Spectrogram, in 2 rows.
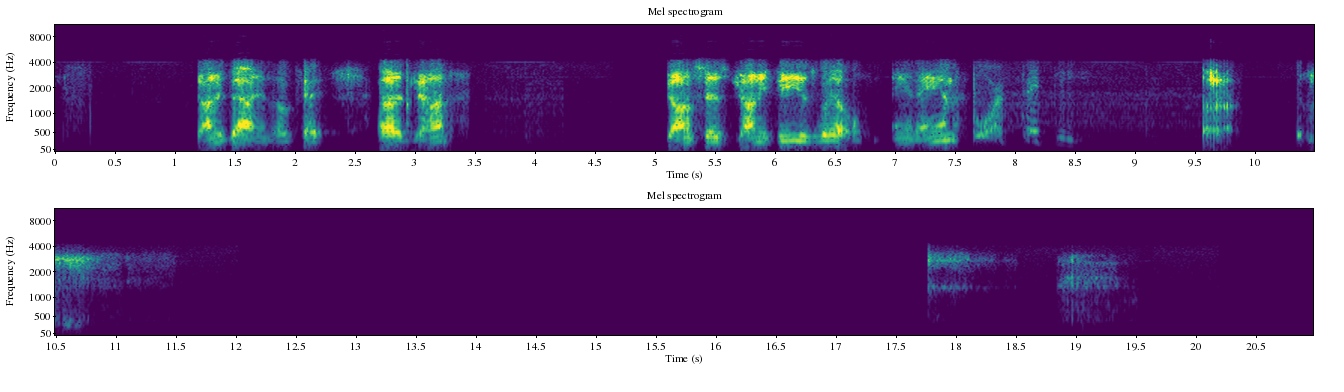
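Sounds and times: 
speech: 1.2s - 3.4s, 5.1s - 8.6s, 9.6s - 9.8s
loud raspy belch: 9.6s - 10.6s.

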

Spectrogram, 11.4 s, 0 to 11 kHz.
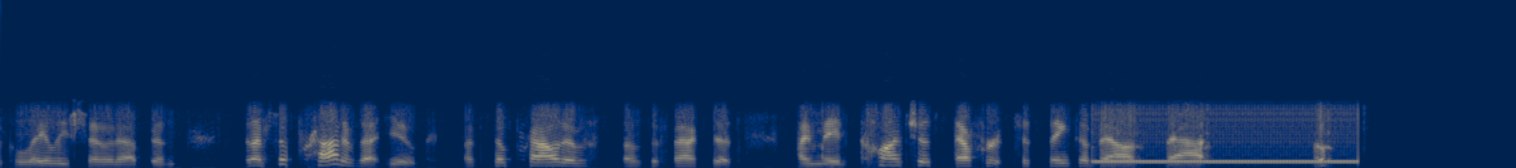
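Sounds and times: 
speech: 0.1s - 10.2s
telephone giving a short electronic ring: 8.2s - 10.2s.

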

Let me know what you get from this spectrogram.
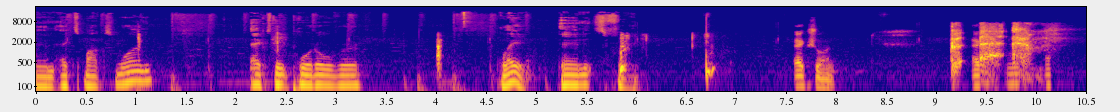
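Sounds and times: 
speech: 0.0s - 1.4s, 2.1s - 3.4s, 4.0s - 6.1s, 7.6s - 8.1s, 9.2s - 10.3s
throat clearing: 9.2s - 10.4s.

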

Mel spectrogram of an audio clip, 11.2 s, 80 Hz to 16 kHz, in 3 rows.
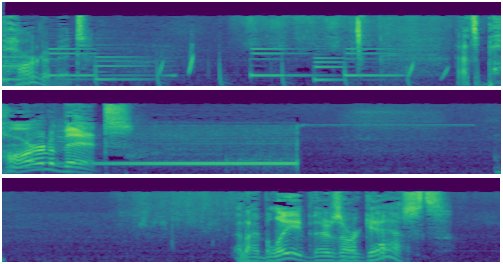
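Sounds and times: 
speech: 0.1s - 0.8s, 3.4s - 4.8s, 9.2s - 10.9s
soft blip: 2.6s - 3.0s
telephone dial tone while placing a call: 4.7s - 6.0s.

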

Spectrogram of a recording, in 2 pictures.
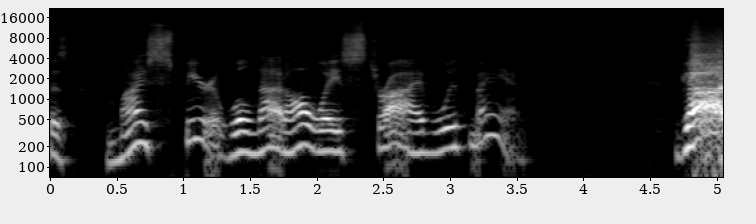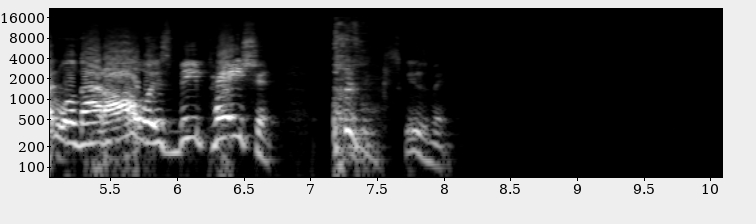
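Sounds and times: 
speech: 0.0s - 3.7s, 4.7s - 8.2s
low hiss: 0.0s - 10.0s
person sipping water: 9.3s - 10.0s.

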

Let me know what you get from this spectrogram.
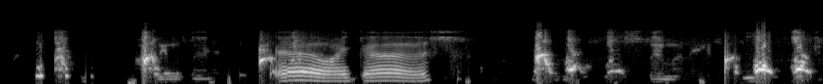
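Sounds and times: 
cornered dog barking: 0.5s - 0.8s, 1.4s - 1.8s, 2.6s - 2.8s, 5.3s - 6.4s, 7.2s - 8.2s
speech: 1.6s - 4.7s, 6.5s - 6.8s.

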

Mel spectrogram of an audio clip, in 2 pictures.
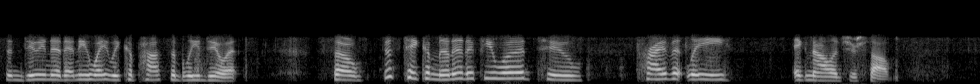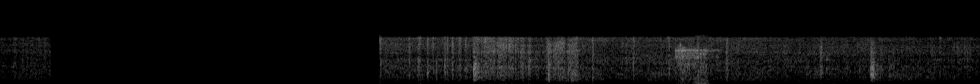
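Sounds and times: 
speech: 0.0s - 2.5s, 3.3s - 9.0s
bacon sizzling and crackling in a frying pan: 5.9s - 10.3s, 13.6s - 19.5s.

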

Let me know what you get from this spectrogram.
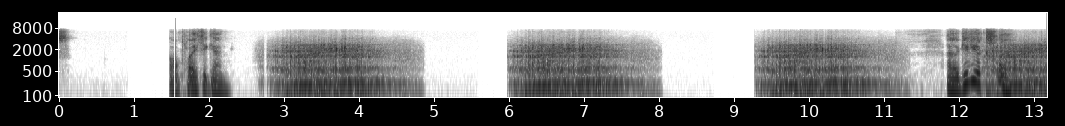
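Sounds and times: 
speech: 1.5s - 2.3s, 11.9s - 12.9s
American alligator roaring: 2.6s - 4.9s, 6.0s - 8.1s, 9.3s - 13.1s.

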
